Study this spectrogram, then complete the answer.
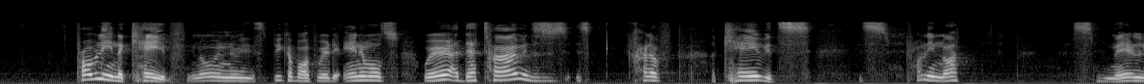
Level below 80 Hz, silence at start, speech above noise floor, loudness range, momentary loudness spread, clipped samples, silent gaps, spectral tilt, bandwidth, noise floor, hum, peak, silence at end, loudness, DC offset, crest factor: -56 dBFS; 0.75 s; 33 dB; 5 LU; 18 LU; under 0.1%; none; -5 dB/octave; 7.6 kHz; -54 dBFS; none; -4 dBFS; 0 s; -21 LUFS; under 0.1%; 18 dB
